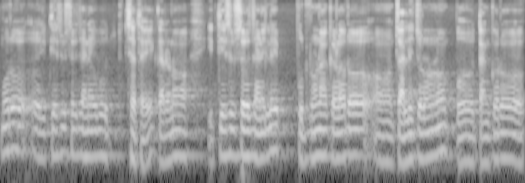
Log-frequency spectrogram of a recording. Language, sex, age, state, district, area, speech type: Odia, male, 30-45, Odisha, Khordha, rural, spontaneous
